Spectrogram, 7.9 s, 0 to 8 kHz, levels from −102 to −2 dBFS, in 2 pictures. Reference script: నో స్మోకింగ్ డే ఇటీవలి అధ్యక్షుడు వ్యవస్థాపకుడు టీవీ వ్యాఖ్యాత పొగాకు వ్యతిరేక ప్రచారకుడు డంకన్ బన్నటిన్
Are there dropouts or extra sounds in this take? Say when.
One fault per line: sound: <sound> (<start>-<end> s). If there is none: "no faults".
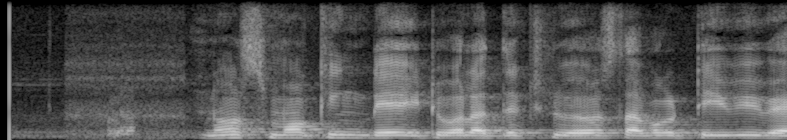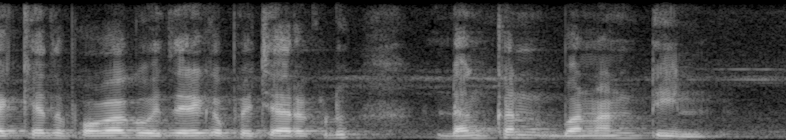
sound: laugh (0.5-0.7 s)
